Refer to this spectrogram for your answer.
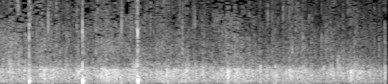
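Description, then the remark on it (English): Light, scattered applause from a small audience: a few sharp individual claps stand out early over a soft, steady patter of hands that continues evenly to the end. “You know, when we clap, man, we don't have to do like a golf clap.”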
